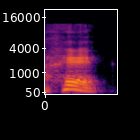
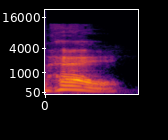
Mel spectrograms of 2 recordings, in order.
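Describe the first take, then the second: First: G said as "he", a pure e with no glide; correct letter name. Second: Hey with a diphthong, e gliding to i; American-teacher pronunciation. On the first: Teacher corrects US usage for students, G as "he" without glide. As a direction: say G as a short Spanish "je", no final i. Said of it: "pero es la G". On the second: Teacher quotes US Hebrew teachers, hey with an ey glide. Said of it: "Entonces ellos dicen hey". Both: Shown as a demonstration.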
